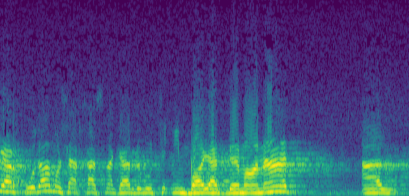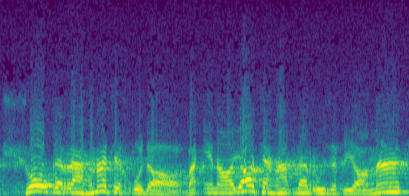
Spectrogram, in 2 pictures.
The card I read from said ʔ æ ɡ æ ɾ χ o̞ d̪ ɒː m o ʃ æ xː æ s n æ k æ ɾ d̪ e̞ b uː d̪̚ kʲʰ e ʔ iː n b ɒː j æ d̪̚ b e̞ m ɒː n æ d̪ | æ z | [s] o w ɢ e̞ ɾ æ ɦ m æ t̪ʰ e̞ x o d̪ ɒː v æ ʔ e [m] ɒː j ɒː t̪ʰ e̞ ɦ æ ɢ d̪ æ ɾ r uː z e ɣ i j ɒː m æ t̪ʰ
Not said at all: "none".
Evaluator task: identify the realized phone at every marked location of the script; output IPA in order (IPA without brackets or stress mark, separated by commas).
ʃ, n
